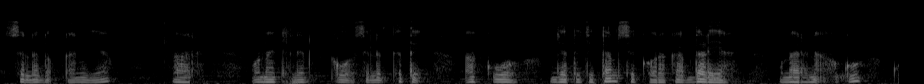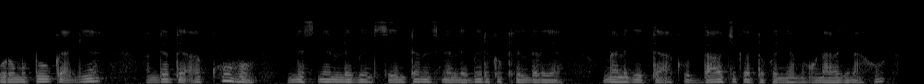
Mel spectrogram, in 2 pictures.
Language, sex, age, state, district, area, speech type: Santali, male, 30-45, West Bengal, Paschim Bardhaman, urban, spontaneous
